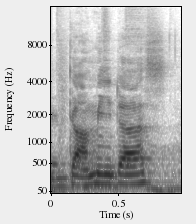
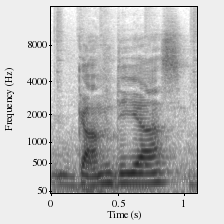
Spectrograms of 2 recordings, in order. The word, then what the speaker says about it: Gamdias: This is a Gamidas, I think that's how you say it. No, Gamdias case.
